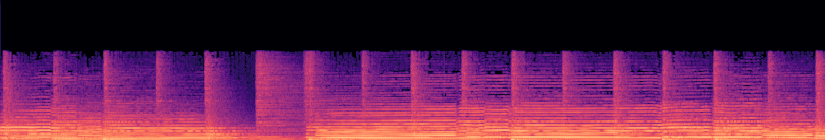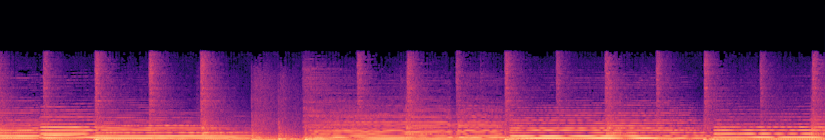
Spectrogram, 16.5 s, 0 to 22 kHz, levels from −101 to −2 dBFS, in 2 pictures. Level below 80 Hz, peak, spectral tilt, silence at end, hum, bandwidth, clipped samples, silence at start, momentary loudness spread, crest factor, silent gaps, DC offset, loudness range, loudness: -42 dBFS; -4 dBFS; -5 dB/octave; 0 s; none; 14 kHz; under 0.1%; 0 s; 7 LU; 14 dB; none; 0.4%; 3 LU; -18 LUFS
